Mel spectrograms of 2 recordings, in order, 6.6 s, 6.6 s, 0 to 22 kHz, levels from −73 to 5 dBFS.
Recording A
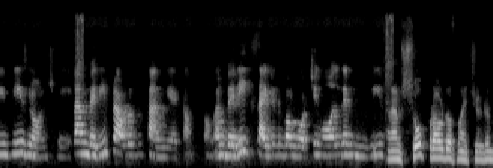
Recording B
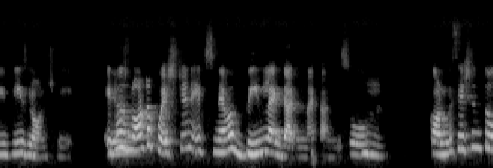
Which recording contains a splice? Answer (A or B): A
